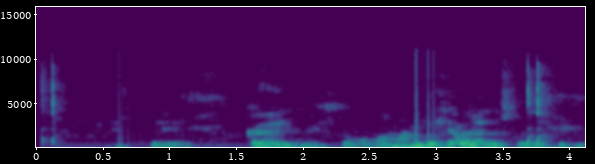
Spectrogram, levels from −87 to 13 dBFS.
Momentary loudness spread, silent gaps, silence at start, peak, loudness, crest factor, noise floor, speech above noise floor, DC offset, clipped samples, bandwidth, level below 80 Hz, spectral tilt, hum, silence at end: 19 LU; none; 0.1 s; -14 dBFS; -31 LUFS; 18 dB; -56 dBFS; 26 dB; under 0.1%; under 0.1%; 10.5 kHz; -62 dBFS; -6 dB/octave; none; 0 s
